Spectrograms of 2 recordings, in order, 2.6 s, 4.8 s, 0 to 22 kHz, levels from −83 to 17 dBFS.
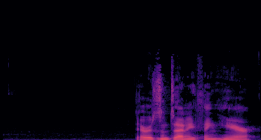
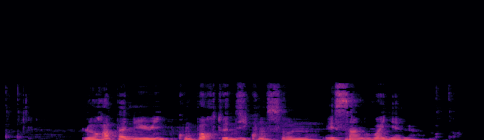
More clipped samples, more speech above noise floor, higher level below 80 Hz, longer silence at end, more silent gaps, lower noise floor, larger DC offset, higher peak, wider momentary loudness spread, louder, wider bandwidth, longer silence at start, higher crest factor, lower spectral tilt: neither; about the same, 41 dB vs 44 dB; second, -66 dBFS vs -56 dBFS; second, 0.1 s vs 0.55 s; neither; about the same, -69 dBFS vs -70 dBFS; neither; second, -10 dBFS vs -6 dBFS; second, 5 LU vs 8 LU; about the same, -28 LUFS vs -27 LUFS; first, 13.5 kHz vs 9.4 kHz; first, 1.35 s vs 0.85 s; about the same, 22 dB vs 20 dB; about the same, -5.5 dB/octave vs -6.5 dB/octave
